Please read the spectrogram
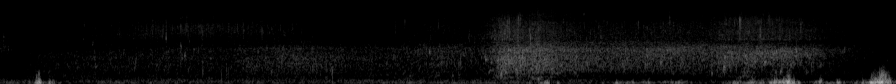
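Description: Small waves lapping and washing on a pebble shore, swelling about five seconds in. A few low thumps near the end.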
